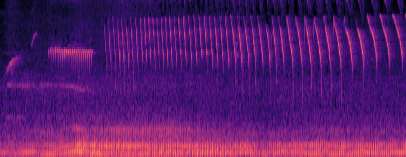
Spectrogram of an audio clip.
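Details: Energetic male canary singing, recorded to get female canaries into breeding condition: short rising chirps and a held whistled note, then a long, rapid, buzzy trill of repeated downward-sweeping notes over steady low hum.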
